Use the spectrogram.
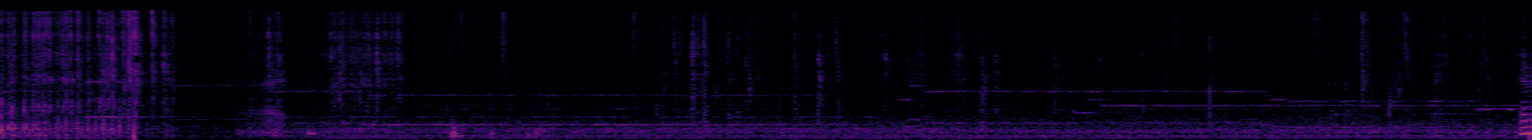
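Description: Tarot or oracle cards being shuffled during a reading session, with quick riffling and soft clicking that runs continuously in a quiet room, fairly faint and close.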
